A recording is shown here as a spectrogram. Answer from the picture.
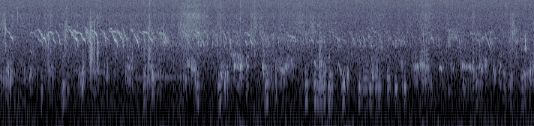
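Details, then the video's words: Hens clucking together: a quiet, continuous murmur of many overlapping short clucks and chirps, none standing out, over a steady background hiss. "Chicken Sounds Noises Hens Clucking Roosters Crowing"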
